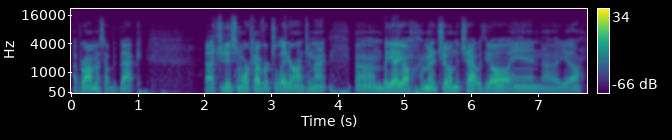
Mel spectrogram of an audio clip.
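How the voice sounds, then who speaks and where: A man's voice: mid-range voice, moderate pace. A man chatting casually as the host of a weather livestream. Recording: music playing behind the voice. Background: background music.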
